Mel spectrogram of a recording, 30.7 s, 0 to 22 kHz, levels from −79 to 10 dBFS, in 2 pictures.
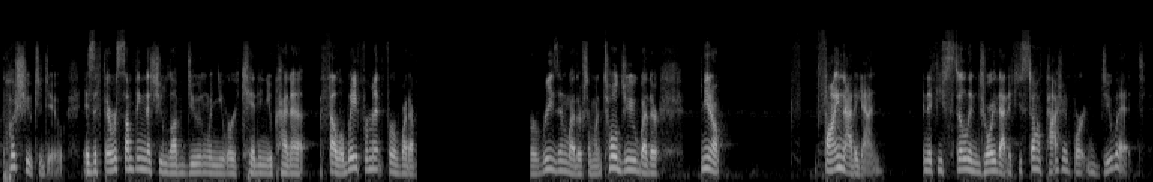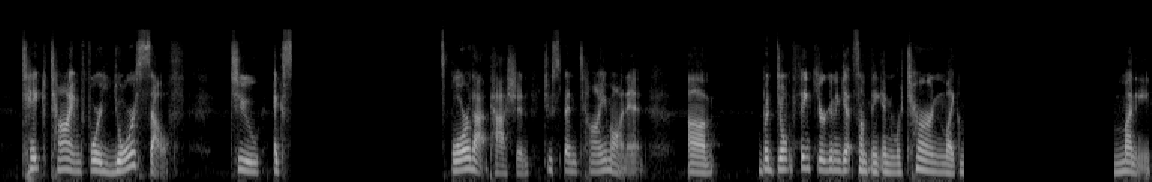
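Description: Opus voice compression runs throughout. The speech sounds muffled, hoarse and slightly robotic, which fits hybrid coding at about 16 kbps. Playback stalls follow, with silence from 5.55 to 7.08 s after "away from it for", from 19.24 to 21.26 s before "that passion to spend", and from 28.21 to 30.23 s after "something in return like". The player likely ran short of data each time.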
